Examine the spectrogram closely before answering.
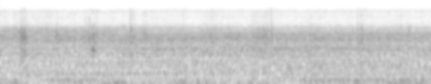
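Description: Wind buffeting the microphone: a steady, heavy low rumble with no breaks.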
